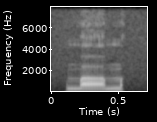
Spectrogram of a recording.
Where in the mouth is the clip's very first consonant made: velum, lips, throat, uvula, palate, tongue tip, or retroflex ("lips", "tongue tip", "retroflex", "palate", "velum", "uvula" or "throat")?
lips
